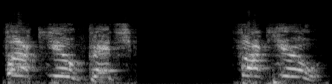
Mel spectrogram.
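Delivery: high raging curses; furious screaming. Acted. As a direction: scream in helpless rage. Screaming at the operator.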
